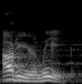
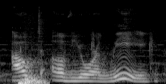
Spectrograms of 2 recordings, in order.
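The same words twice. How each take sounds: First: The words run together with reduced sounds. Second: Each word is said clearly and separately. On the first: "When we use rapid speech" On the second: "in careful speech"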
